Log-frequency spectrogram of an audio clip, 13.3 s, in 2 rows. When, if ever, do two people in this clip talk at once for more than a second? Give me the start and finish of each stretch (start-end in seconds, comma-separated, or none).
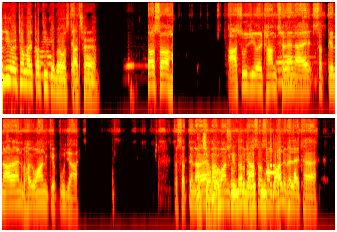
10.6-12.3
